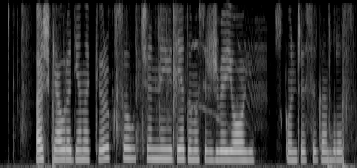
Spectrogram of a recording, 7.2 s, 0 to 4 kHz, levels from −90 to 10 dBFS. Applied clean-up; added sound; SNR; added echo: neural diffusion model UNIVERSE++.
